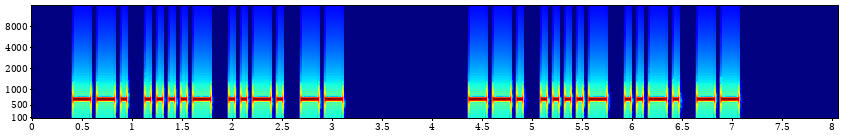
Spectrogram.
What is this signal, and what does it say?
Morse code, heard as a keyed tone, about 21 wpm, 700 Hz. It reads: G4FM G4FM
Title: DXCC-100 Call Signs - 4 Characters - Repeated 2x - 20wpm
